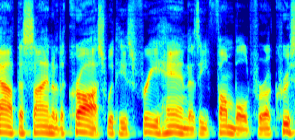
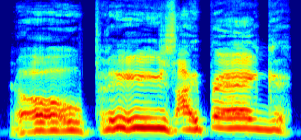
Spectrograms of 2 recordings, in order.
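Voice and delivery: high, loud demonic pleading; wailed, desperate demon plea; begging demon; 9 semitones higher, 6 dB louder, much slower than usual. Acted. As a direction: beg desperately as a beaten demon. Demon begs to be spared.

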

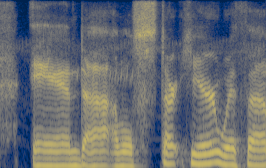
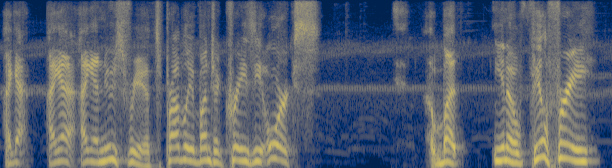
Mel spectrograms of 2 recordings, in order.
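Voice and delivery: scoffing kobold; 6 semitones higher, faster than usual. Acted. GM voices kobold's scoffing reply.

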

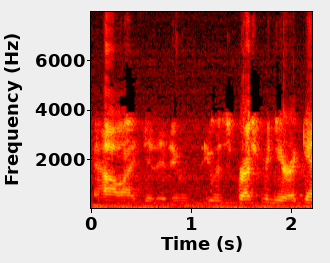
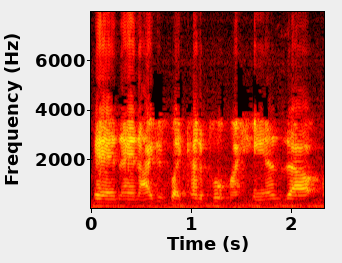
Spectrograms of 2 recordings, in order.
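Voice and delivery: ordinary talk

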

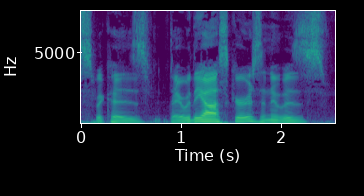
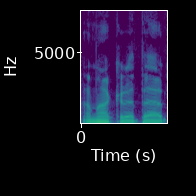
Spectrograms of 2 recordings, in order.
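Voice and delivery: ordinary talk, nothing marked

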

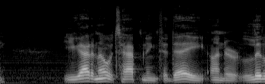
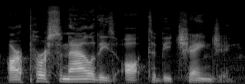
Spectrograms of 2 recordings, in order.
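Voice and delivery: ordinary delivery

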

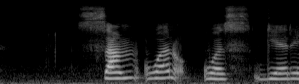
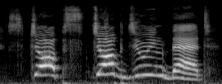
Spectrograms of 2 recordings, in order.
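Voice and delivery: loud, higher, slow angry shout; screaming; 7 semitones higher, 8 dB louder, much slower than usual. Acted. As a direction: yell at the voice to quit. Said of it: "Wirla screamed to the weird voice".

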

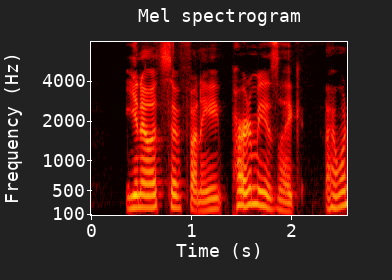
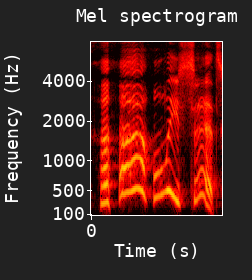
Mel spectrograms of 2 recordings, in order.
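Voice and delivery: laughing; 11 semitones higher, much slower than usual. Real, not acted. Reacting to the story's ending.

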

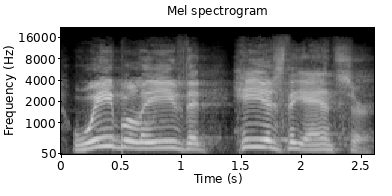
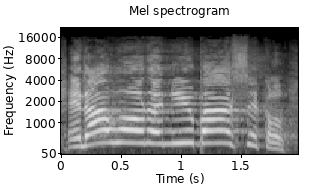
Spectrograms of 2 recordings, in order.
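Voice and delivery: put-on much higher, loud boy's shout; shouting child; 13 semitones higher, 8 dB louder than usual. Boy shouting his Christmas prayer so Grandma hears. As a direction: yell the wish to the heavens. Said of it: "he started shouting".

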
